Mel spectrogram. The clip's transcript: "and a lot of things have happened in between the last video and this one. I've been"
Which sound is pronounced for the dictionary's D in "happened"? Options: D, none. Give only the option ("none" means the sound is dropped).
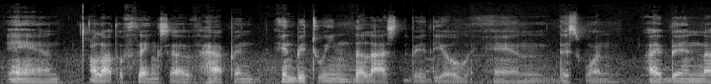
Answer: D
